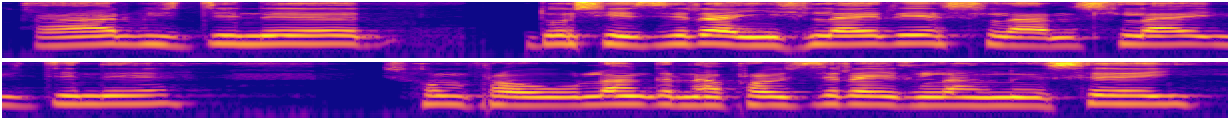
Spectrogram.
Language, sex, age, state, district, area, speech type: Bodo, female, 45-60, Assam, Chirang, rural, spontaneous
